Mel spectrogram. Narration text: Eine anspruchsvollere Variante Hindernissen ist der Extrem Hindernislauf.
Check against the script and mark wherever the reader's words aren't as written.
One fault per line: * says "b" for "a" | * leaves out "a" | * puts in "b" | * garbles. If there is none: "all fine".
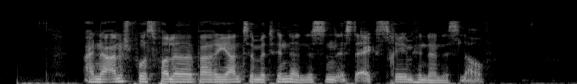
* puts in "mit"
